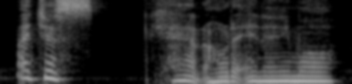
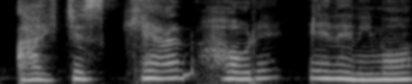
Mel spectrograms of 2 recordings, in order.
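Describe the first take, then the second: First: It is read in a plain, undramatic way. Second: It is read in a strongly dramatic way. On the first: The speaker calls it wrong. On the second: The speaker calls it right.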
